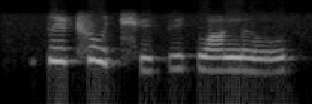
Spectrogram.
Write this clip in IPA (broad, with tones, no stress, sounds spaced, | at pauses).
p i˦ ʈ͡ʂ u˥˨ t͡ɕʰ y˨˩ p y˦ t̪ w ɑ˦ ŋ l u˨˦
